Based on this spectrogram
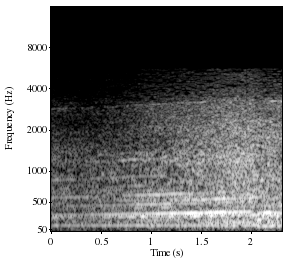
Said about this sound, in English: Adrian Conan Doyle driving a red sports car.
